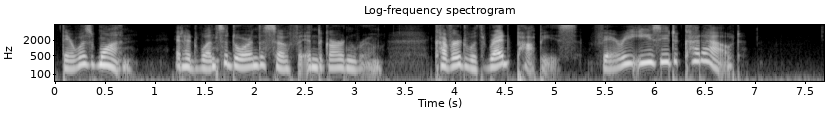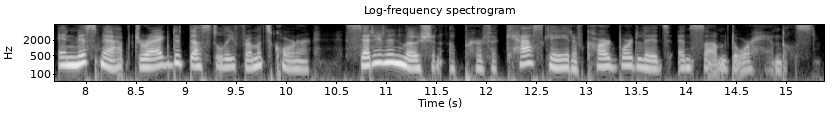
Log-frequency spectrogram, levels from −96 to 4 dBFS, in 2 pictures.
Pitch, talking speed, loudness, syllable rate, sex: 200 Hz, 165 wpm, -20 LUFS, 4.8 syllables/s, female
